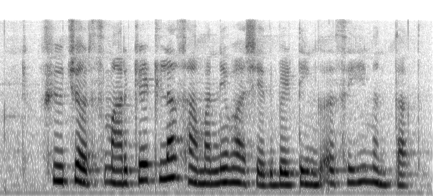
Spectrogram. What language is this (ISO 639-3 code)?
mar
